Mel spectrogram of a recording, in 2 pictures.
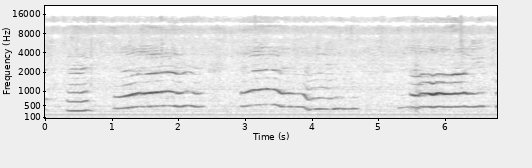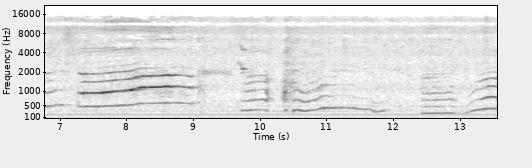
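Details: English bulldog singing indoors: drawn-out, wavering howl-like tones that rise and fall in several phrases with short pauses between, some ending in sharper yelps, over a steady low electrical hum.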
